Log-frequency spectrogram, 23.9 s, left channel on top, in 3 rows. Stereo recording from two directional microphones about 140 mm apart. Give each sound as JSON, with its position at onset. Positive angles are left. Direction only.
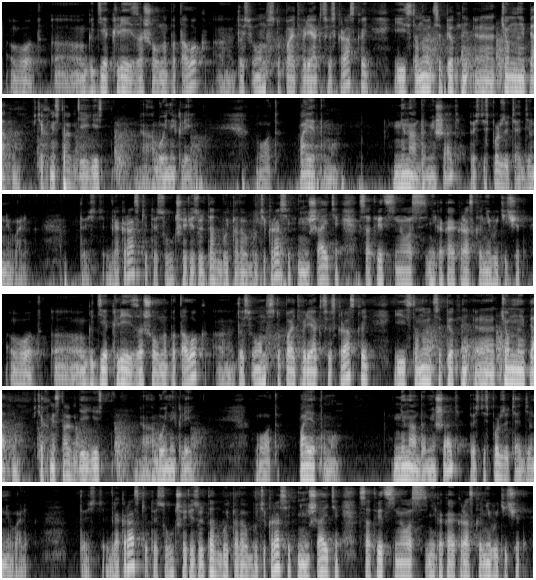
{"t": 0.1, "sound": "a sound", "side_deg": -5}
{"t": 2.4, "sound": "speech", "side_deg": -10}
{"t": 17.6, "sound": "speech", "side_deg": -15}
